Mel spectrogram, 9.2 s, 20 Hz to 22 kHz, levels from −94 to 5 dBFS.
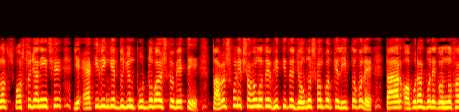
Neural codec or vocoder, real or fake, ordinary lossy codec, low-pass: autoencoder, 48 kHz, 32 numbers a frame, DAC-VAE, trained on Japanese speech; fake; MP3, 32 kbps; 5.4 kHz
